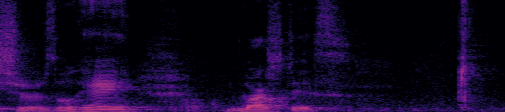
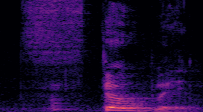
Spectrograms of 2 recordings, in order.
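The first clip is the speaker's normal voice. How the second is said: loud scoff; 5 semitones higher, 10 dB louder than usual. Real, not acted. Repeats it louder, mocking.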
